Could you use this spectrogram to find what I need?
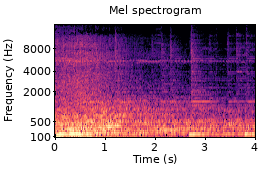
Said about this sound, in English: Well, I guess I'll try the car again. Sure enough, it started up, with a sigh of relief from all three of us.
